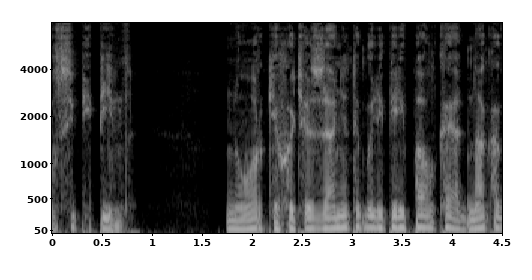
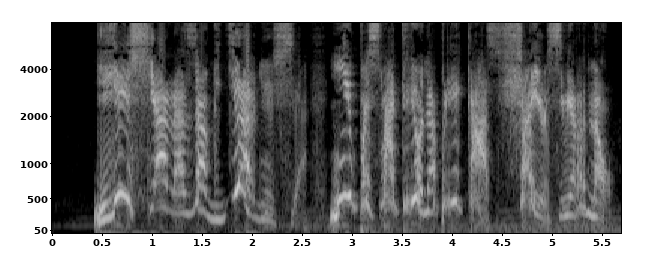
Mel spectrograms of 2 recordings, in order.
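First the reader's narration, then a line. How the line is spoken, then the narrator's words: Barking, angry roar. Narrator (Russian): рявкнул он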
